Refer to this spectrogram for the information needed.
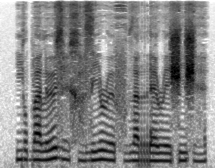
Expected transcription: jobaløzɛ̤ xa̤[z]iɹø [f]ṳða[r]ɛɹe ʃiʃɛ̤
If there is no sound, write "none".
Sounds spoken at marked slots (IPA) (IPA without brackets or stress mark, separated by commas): z, f, r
